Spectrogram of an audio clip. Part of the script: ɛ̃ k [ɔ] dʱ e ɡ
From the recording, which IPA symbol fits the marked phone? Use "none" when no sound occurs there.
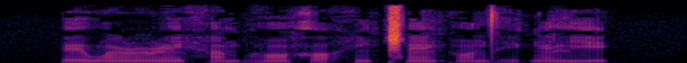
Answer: ɔ̃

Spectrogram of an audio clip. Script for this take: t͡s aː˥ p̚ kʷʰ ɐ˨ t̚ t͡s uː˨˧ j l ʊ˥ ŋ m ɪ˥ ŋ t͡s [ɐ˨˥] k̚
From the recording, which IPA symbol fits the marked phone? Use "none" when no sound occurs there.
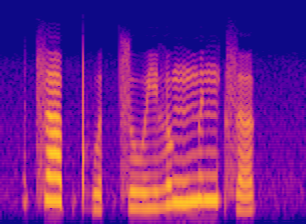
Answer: ɐ˨˥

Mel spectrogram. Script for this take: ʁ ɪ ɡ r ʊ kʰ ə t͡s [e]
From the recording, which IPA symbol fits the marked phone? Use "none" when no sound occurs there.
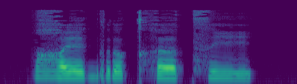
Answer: i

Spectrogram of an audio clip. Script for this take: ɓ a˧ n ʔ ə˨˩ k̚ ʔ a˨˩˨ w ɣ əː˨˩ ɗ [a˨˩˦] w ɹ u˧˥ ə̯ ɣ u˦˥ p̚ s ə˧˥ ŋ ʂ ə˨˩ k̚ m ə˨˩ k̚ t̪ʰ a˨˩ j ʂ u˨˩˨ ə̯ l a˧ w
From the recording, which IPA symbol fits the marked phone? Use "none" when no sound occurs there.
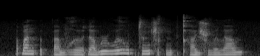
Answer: a˨˩˦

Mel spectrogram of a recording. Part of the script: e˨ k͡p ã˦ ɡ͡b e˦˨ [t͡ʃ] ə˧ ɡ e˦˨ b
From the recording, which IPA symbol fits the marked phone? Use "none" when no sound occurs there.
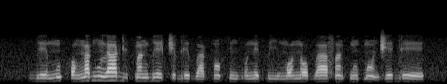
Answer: t͡ʃ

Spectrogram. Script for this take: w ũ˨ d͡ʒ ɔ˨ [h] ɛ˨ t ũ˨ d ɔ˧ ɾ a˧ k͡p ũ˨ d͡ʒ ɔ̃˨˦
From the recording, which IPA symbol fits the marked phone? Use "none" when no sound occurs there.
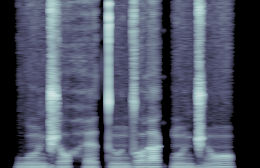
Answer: h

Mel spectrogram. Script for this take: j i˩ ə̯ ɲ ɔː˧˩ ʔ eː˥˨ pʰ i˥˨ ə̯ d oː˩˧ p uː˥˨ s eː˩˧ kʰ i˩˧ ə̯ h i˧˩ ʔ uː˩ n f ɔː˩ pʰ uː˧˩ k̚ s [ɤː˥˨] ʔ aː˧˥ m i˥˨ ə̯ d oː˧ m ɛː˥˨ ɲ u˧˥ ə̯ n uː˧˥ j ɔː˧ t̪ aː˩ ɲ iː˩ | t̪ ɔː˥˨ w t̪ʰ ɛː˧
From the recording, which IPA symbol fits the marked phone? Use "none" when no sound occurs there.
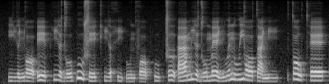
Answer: ɤː˥˨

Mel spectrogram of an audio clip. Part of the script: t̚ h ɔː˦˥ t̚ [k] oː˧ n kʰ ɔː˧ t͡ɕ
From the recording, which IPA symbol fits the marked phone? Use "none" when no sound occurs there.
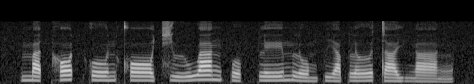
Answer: k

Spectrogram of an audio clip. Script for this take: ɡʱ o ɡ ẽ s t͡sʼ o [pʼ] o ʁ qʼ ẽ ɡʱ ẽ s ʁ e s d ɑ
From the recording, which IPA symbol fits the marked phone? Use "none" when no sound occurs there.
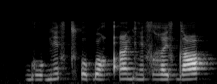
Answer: ɓ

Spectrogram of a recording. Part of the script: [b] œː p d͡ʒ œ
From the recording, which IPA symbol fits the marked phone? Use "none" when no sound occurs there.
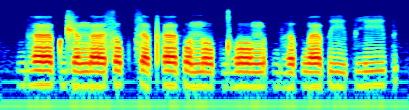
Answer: bʱ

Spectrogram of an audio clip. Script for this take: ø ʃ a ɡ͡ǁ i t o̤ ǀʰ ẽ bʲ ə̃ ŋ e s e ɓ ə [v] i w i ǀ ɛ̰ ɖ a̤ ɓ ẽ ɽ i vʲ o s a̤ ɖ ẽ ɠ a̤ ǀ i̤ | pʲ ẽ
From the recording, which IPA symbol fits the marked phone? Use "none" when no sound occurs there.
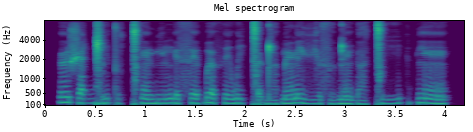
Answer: θ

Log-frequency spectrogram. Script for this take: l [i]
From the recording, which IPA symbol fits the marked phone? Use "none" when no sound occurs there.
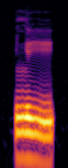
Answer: i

